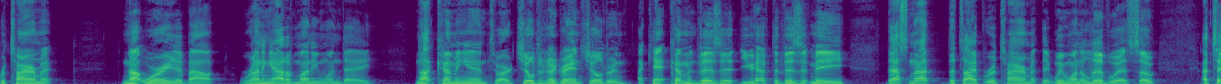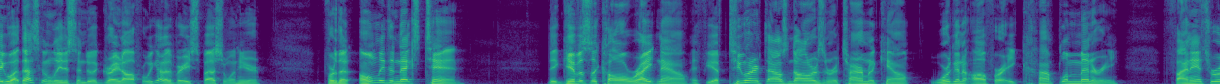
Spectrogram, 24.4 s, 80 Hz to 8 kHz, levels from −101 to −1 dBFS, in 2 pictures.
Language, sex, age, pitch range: English, male, 40-59, 115-145 Hz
